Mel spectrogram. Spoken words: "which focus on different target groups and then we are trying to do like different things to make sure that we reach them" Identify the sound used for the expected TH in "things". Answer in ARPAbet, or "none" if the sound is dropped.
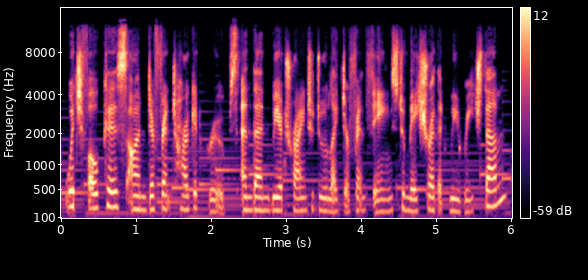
TH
